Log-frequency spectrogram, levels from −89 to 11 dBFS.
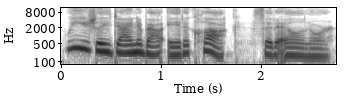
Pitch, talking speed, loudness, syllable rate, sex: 215 Hz, 175 wpm, -17 LUFS, 5.6 syllables/s, female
